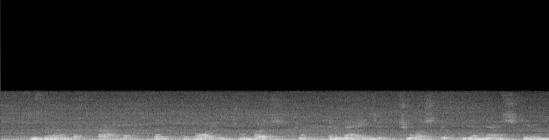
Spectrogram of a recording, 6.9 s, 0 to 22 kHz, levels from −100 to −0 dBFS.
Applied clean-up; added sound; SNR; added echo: none; Mechanical fan; 10 dB; reverberation time 0.9 s.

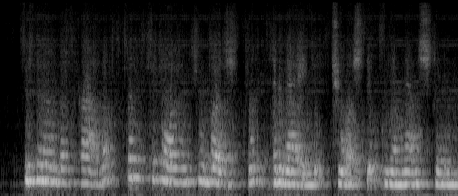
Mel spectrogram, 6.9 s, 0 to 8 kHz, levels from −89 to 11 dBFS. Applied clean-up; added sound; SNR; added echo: neural separator model SepFormer DNS4.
